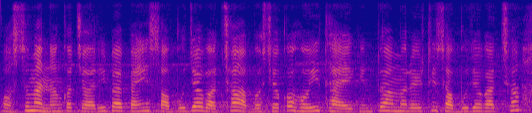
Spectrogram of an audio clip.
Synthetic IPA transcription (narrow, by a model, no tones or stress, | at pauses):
pɔsumanɔŋkɔt͡ʃʌɾibapaĩsʌbud͡ʒʌɡʌt͡ʃʰʌabɔsjʌkɔɦojt̪ʰaekint̪uamʌɾɔeʈʰisʌbud͡ʒʌɡat͡ʃʰʌ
